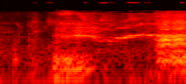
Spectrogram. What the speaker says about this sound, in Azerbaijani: Bu İran atıdır.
